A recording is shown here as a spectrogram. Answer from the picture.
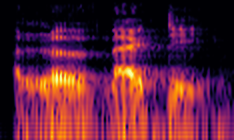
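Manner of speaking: very deep, soft soul-singer rumble. Acted. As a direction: drop to the bottom of your range like a soul crooner.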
